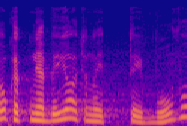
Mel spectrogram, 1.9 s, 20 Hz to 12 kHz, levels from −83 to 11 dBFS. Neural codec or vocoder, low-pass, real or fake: none; 9.9 kHz; real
